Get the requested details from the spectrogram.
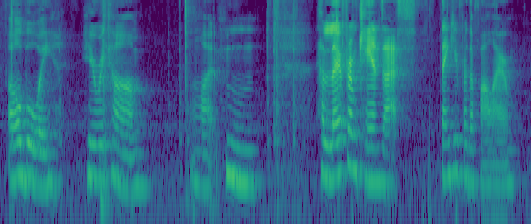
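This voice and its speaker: Over noticeable background noise and audible room echo, a woman at medium pitch speaks at a very slow pace with fairly even intonation, long, frequent pauses and big swings in loudness. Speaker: tarot reader and livestream host. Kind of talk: live stream chat and card reading. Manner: casual, halting.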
